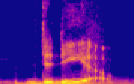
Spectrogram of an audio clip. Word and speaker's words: DiDio: Fun fact about Didio, his last name is actually pronounced Didio.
